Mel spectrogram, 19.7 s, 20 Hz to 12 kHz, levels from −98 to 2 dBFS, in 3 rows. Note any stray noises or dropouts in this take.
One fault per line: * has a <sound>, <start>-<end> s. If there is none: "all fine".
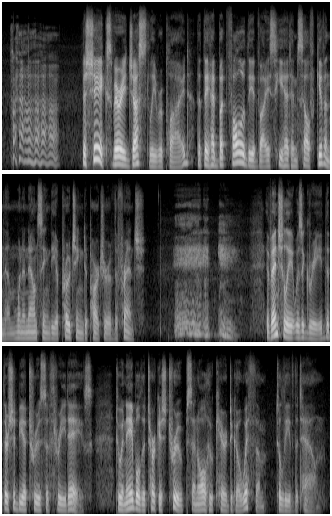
* has a laugh, 0.1-1.2 s
* has a throat clearing, 9.9-11.4 s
